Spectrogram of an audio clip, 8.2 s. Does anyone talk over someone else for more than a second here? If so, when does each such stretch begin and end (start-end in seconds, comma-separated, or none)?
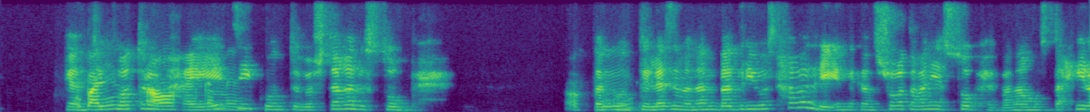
0.5-1.9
